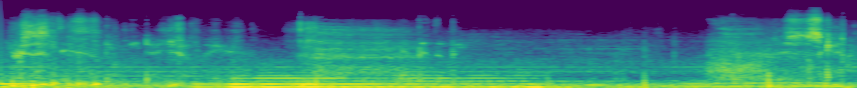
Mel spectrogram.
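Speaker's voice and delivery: fast, nervous whisper; scared whisper. Real, not acted. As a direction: breathe the fear out quietly. Scared in abandoned place.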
